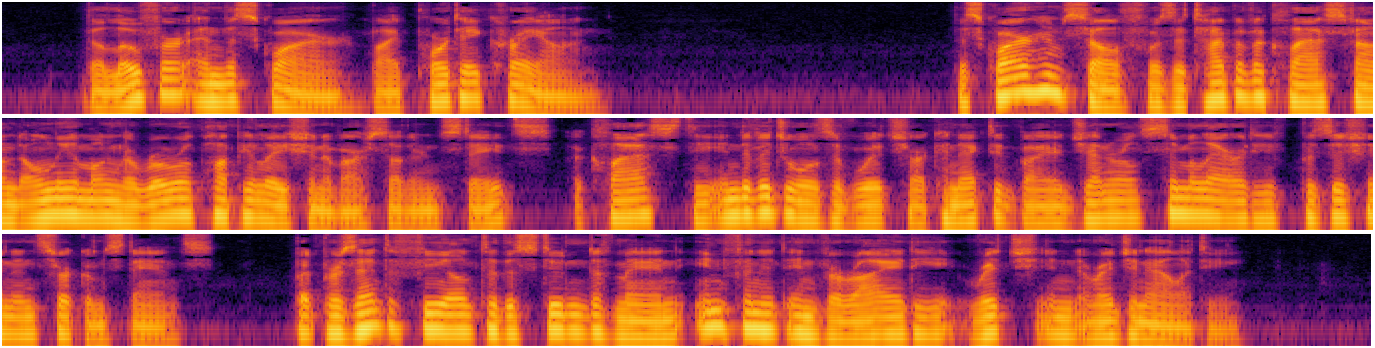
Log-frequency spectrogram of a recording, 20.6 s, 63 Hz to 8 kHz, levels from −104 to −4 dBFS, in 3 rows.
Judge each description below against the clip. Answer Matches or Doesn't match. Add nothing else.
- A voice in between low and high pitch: Doesn't match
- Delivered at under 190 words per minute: Matches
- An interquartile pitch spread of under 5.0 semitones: Matches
